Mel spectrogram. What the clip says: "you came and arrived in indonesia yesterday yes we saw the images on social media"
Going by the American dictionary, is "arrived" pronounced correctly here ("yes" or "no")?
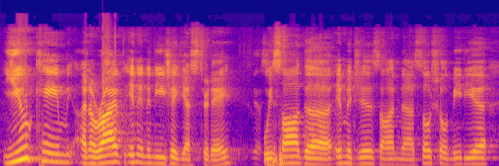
yes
